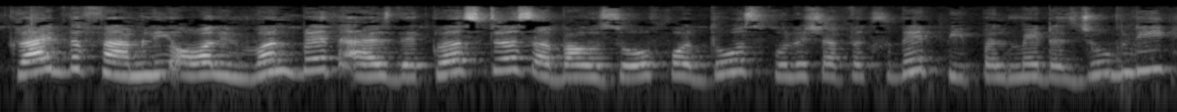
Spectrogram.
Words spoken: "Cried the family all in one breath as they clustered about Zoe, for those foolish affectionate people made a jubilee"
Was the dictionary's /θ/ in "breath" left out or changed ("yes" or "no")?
yes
